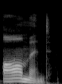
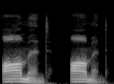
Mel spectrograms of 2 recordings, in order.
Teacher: That L is completely silent. A lot of people say almond, but it's really almond, almond.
